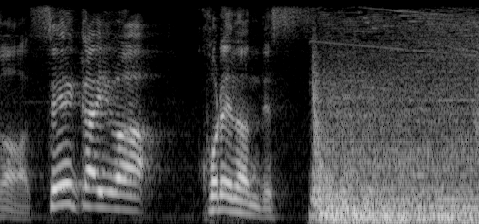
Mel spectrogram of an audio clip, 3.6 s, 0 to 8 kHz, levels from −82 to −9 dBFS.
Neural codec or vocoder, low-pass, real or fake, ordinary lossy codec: none; 7.2 kHz; real; Opus, 64 kbps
